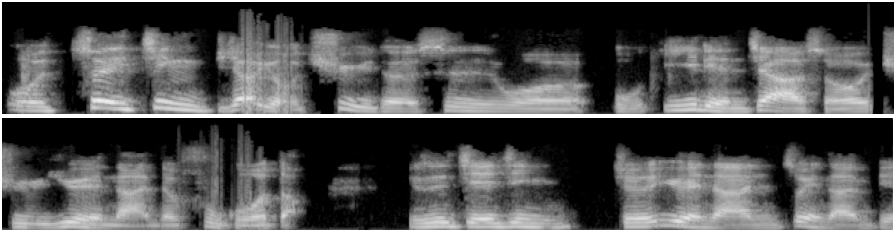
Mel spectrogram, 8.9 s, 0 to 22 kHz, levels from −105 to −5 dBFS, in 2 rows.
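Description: At 1.20 to 1.50 s, an irregular burst of scratchy crackle cuts through the speech. This is loose connector crackle. A worn or dirty contact is making and breaking as it moves, chopping the signal into fragments. Any DC on the line turns those breaks into pops.

At 4.33 to 4.42 s comes a short glitch. This is damaged data in a compressed stream. Corrupted bytes left the decoder unable to read those frames, so it lost sync and hunted for the next valid header.

At 5.34 to 5.76 s the loose connector crackle returns. Again the contact chops the signal irregularly, producing a rough burst of scratching.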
